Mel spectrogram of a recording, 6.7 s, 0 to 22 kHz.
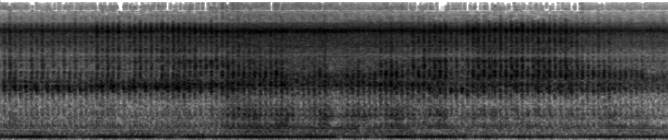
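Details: BMW E87 118i, N46B20 engine, cold start: fast clattery ticking like nails in a bucket over the idle from the hydraulic lifters, fading after brief running; happens on every cold start.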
